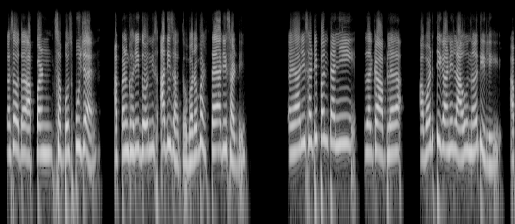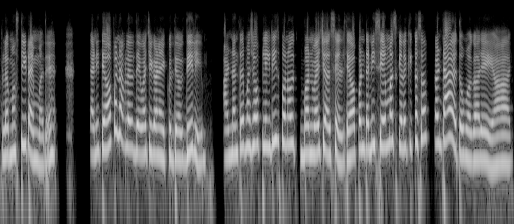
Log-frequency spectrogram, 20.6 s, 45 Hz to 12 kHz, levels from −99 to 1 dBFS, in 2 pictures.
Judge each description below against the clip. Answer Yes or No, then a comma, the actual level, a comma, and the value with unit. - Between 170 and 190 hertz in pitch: No, very high, 275 Hz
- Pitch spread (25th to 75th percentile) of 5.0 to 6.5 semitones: No, average, 4.0 semitones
